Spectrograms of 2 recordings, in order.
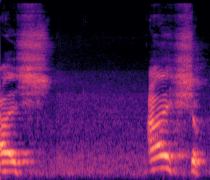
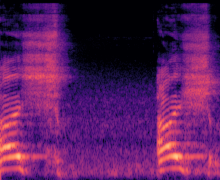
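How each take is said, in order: Both takes have the same delivery.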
